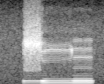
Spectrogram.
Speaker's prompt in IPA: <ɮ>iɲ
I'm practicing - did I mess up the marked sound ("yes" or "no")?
no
